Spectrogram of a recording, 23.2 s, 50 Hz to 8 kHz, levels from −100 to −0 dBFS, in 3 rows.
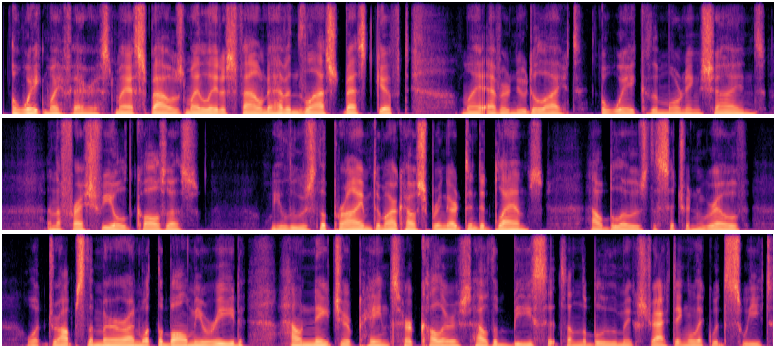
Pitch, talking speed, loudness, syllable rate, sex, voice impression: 130 Hz, 170 wpm, -19 LUFS, 4.5 syllables/s, male, masculine, very adult-like, sincere, slightly calm, friendly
